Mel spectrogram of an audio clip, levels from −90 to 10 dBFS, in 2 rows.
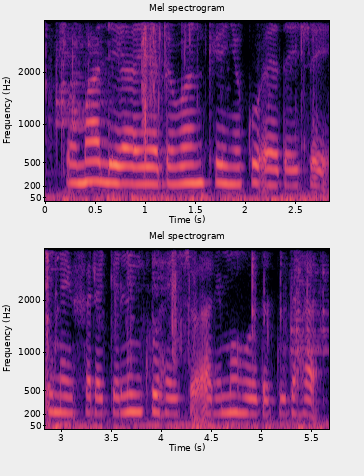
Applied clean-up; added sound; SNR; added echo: none; Crushing; 11 dB; none.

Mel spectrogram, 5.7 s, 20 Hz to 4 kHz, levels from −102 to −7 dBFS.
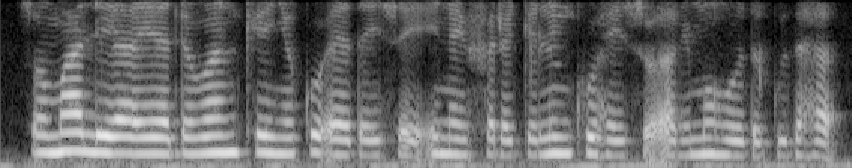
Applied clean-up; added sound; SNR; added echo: none; none; none; none.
